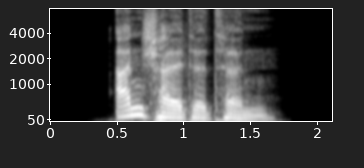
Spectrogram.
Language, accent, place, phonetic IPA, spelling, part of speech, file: German, Germany, Berlin, [ˈanˌʃaltətn̩], anschalteten, verb, De-anschalteten.ogg
- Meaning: inflection of anschalten: 1. first/third-person plural dependent preterite 2. first/third-person plural dependent subjunctive II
